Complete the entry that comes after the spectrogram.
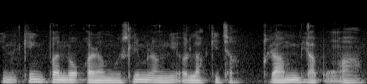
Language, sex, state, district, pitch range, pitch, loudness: Garo, male, Meghalaya, West Garo Hills, 95-110 Hz, 100 Hz, -19 LUFS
